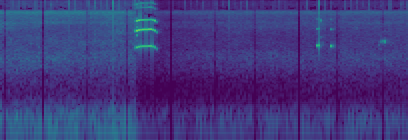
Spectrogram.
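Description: A single clear, short bird chirp about a second and a half in, followed by two or three faint short peeps near the end, over a low rumble that drops away at the chirp.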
